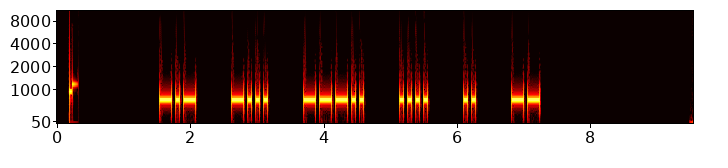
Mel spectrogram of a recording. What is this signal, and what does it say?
Morse code, heard as a keyed tone, about 20 wpm, spaced as for 11 wpm, 700 Hz. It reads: KB8HIM
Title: USA Call Signs - 6 Characters - 3x Character Spacing - 20wpm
